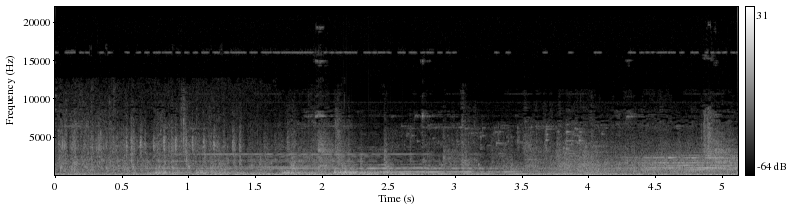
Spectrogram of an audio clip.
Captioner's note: metal groaning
